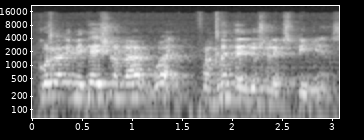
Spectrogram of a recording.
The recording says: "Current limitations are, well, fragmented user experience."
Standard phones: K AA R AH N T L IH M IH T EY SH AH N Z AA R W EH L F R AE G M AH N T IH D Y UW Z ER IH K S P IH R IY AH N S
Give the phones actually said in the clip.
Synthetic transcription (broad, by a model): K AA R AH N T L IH M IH T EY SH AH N AA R W EH L F R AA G M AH N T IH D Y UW S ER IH K S P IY R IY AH N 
